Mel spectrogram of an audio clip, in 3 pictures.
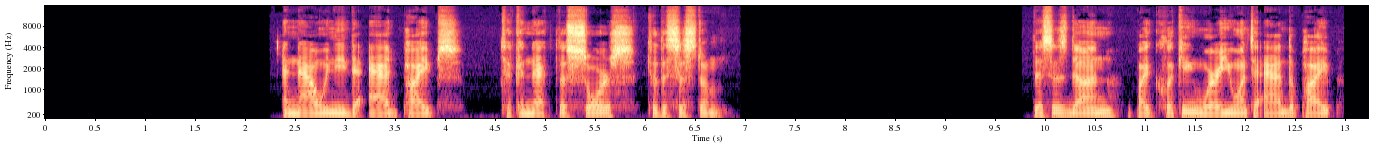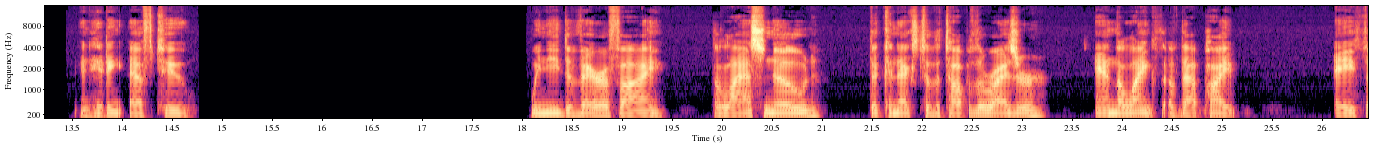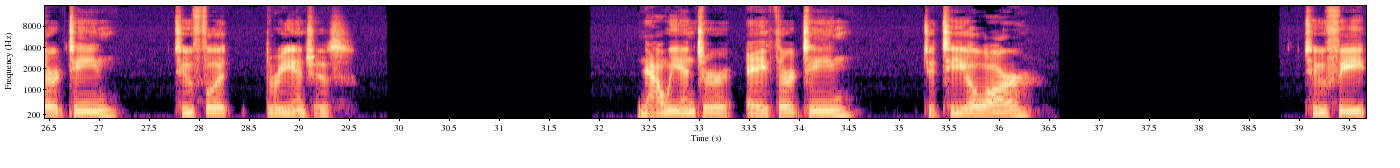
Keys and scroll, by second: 11.1 F2, 12.5 F2, 33.9 a, 34.6 1, 34.9 3, 36.1 Tab, 37.1 t, 37.7 r, 39.1 Tab.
